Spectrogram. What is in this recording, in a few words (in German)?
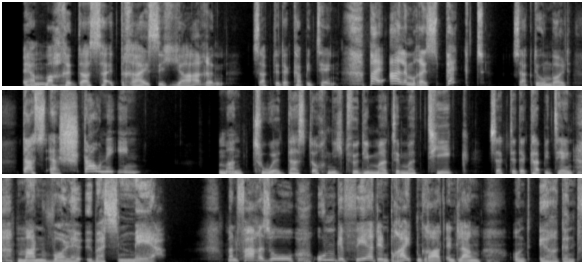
Hoerspiel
